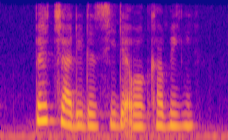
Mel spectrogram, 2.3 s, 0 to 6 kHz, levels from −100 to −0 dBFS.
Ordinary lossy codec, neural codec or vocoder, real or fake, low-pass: none; vocoder, 44.1 kHz, 80 mel bands, Vocos; fake; 5.4 kHz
